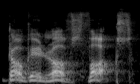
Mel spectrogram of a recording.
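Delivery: a hammed-up dog speaking through a psychic; dopey dog voice. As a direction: drag out doggy loves fox like a dim pet.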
